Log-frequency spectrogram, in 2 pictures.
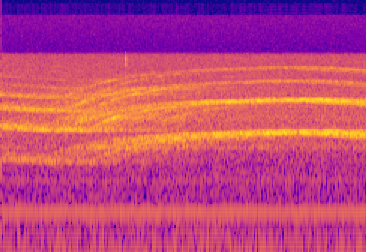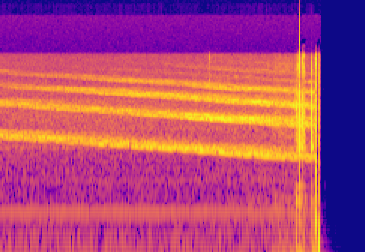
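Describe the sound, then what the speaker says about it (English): A wailing siren slowly rises and falls in pitch over several seconds, growing louder before cutting off abruptly with a brief clatter. "Sirens."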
